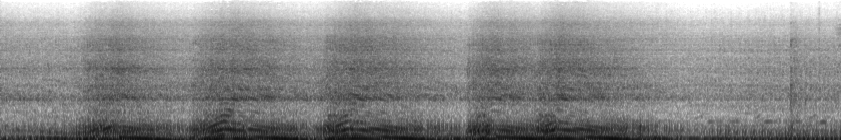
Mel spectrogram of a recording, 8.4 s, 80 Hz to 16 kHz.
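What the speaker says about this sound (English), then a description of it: "I'll just ride and you can hear the sound of the engine" A Royal Enfield Interceptor 650 motorcycle with a 6-speed manual gearbox is ridden, its engine and exhaust loud and close. It revs up repeatedly in rising sweeps between gear changes, with a steady low thrum underneath and no talking.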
